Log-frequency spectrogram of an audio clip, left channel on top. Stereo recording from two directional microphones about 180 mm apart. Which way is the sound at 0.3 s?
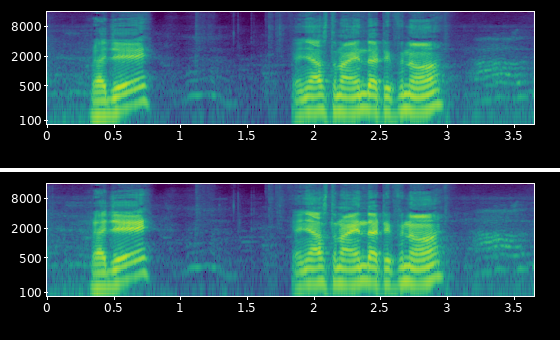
20° left (ahead or behind).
